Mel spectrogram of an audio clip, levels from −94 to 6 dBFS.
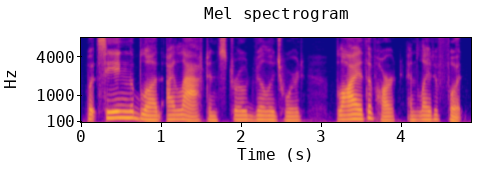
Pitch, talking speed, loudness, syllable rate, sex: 155 Hz, 195 wpm, -19 LUFS, 5.5 syllables/s, female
